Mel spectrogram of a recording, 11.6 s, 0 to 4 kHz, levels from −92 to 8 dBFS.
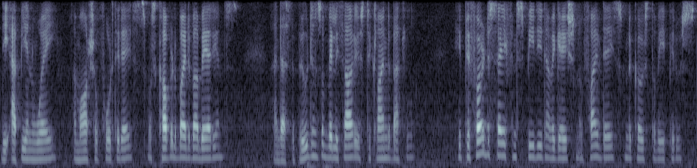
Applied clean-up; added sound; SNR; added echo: none; none; none; none.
